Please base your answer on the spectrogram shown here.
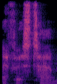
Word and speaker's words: fstab: I always called it FS tab. I've always called it etc FS tab. I've heard people call it fstab, which, okay.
